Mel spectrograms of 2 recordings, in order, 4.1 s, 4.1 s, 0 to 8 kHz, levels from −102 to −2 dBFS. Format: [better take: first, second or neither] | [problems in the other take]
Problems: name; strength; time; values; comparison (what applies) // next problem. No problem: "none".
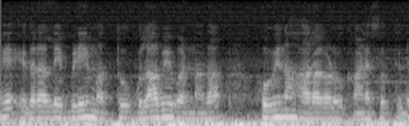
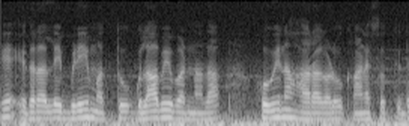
second | room echo; dies away in 0.2 s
